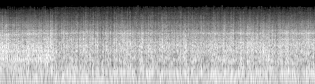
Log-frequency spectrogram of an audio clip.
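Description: Dual-sport motorcycle riding steadily along a gravel road: a constant low engine hum under a steady rush of wind and road noise on the helmet-camera microphone.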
